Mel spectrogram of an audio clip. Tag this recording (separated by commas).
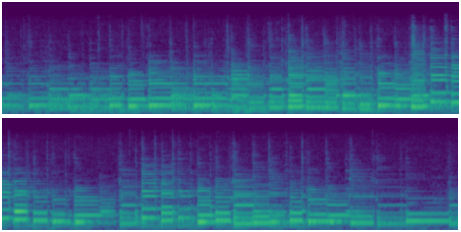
Guitar, Plucked string instrument, Music, Musical instrument, Acoustic guitar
